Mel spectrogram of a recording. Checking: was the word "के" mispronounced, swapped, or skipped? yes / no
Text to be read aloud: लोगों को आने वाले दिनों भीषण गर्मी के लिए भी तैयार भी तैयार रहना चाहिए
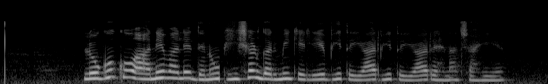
no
